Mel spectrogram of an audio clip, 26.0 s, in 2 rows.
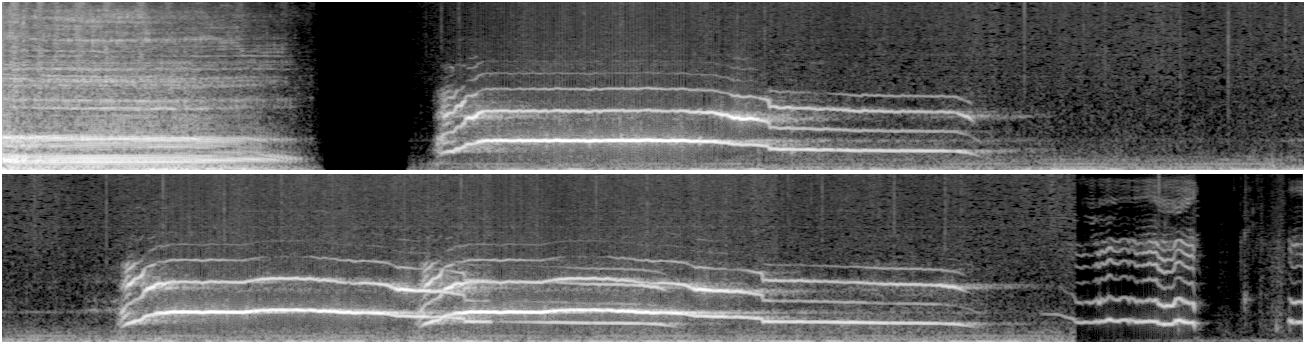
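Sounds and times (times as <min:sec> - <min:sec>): wolves howling: 0:04.4 - 0:10.1, 0:14.1 - 0:25.0
dog whining: 0:23.4 - 0:26.0.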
